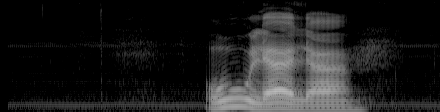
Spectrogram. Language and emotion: Russian, neutral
